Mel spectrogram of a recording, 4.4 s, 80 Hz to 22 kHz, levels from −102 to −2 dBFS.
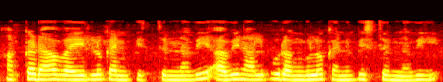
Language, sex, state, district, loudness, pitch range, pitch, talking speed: Telugu, female, Telangana, Mahabubabad, -14 LUFS, 210-225 Hz, 215 Hz, 95 wpm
